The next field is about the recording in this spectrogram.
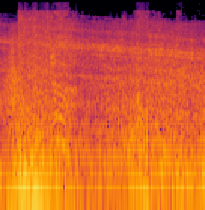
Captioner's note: grunts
